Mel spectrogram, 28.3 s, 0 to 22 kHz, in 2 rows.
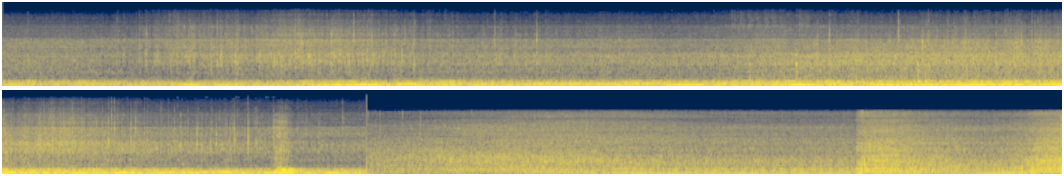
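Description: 1986 Chevrolet Corvette's 5.7-litre V8 running as the car rolls off and drives slowly, heard from close by the front wheel with heavy low rumble and wind. After a cut it runs steadily at idle, heard from beside the car, and grows suddenly louder for a moment about three-quarters of the way through.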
